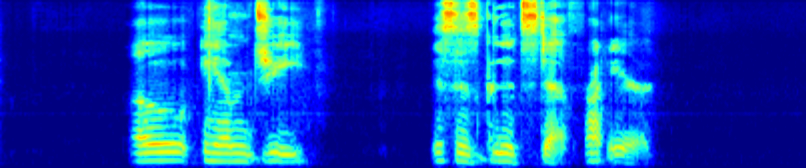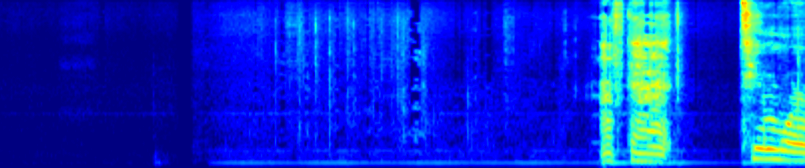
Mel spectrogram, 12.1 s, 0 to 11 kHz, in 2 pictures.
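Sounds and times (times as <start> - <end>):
low steady hum: 7.6 - 12.0
clicks and rustles of handling: 7.9 - 11.3.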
